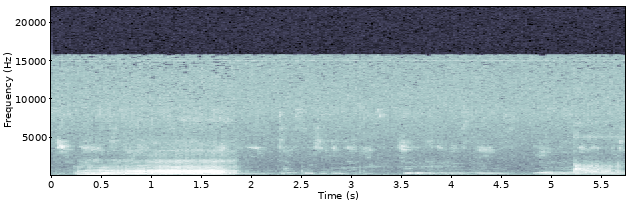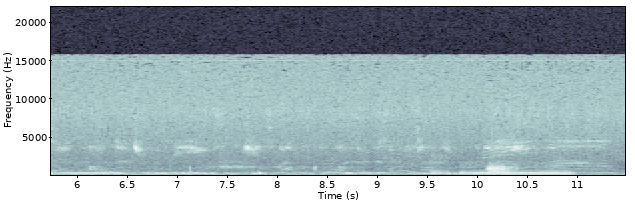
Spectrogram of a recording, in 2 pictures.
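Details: A man snores deeply and roughly about every five seconds, one snore loud and the others quieter, with noisy breathing in between.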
